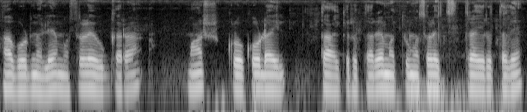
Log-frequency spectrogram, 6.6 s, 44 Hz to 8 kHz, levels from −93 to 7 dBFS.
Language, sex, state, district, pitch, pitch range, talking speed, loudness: Kannada, male, Karnataka, Koppal, 125 Hz, 120-130 Hz, 120 wpm, -17 LUFS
